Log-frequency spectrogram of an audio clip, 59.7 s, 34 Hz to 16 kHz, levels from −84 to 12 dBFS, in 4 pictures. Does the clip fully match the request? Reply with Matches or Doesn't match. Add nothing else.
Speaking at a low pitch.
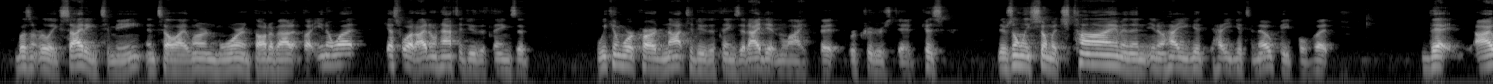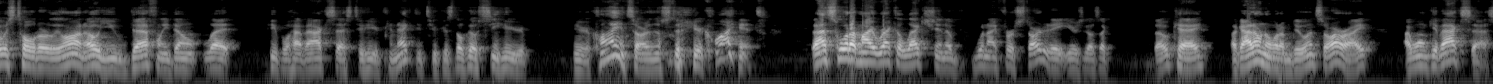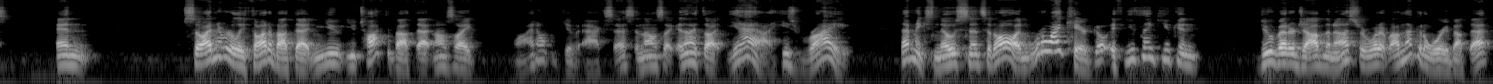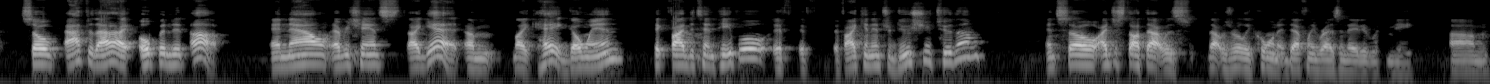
Doesn't match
